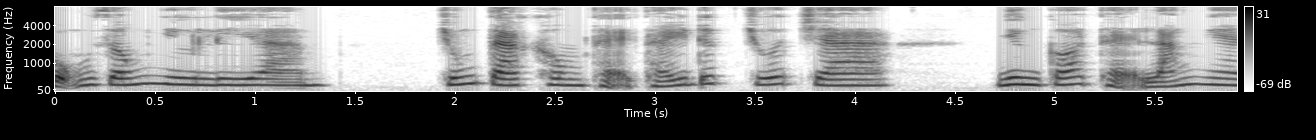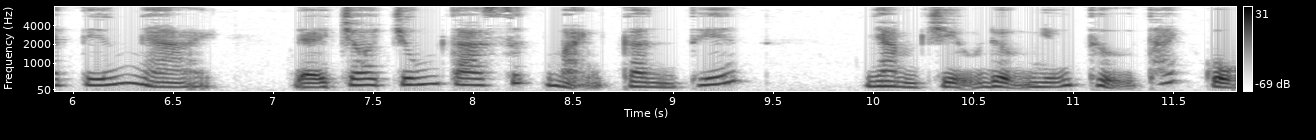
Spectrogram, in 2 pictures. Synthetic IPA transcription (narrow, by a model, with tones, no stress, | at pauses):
kʊ̰˧˥ŋ͡mzə˨˦wŋ͡mɲɨ˧li˧ʔaː˧m | t͡ɕʊ˨˦ŋ͡mt̪aː˧xə˧wŋ͡mt̪ʰe˧˩t̪ʰə˨˦jɗɨ˦˥k̚t͡ɕu˨˦ət͡ɕaː˧ | ɲɨ˧ŋkɔ˨˦t̪ʰe˧˩la˨˦ŋːɛ˧t̪i˨˦əŋːaː˨˩j | ɗe˧˩t͡ɕɔ˧t͡ɕʊ˨˦ŋ͡mt̪aː˧sɨ˦˥k̚ma̰˧˨jŋ̟kə˨˩nt̪ʰi˦˥ət̚ | ɲa˨˩mt͡ɕḭ˧˨wɗɨ˨˩ək̚ɲɨ̰˧˥ŋt̪ʰɨ̰˧˩t̪ʰa˦˥jk̟̚ku˨˩ə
